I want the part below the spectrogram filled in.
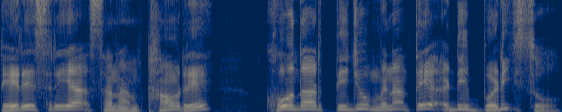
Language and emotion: Santali, disgusted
